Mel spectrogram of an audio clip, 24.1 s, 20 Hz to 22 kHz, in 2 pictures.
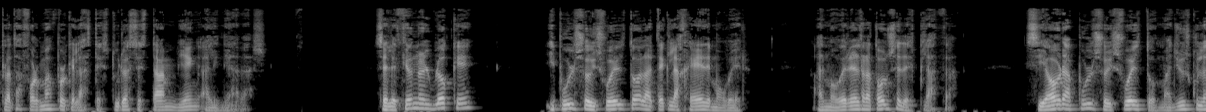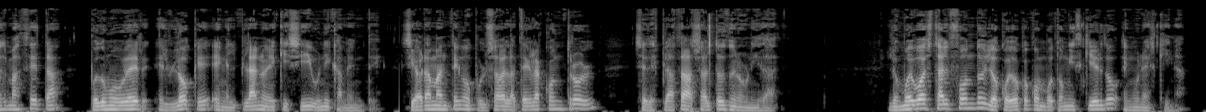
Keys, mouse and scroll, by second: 5.1-6.7 drag, 5.7 shift+g, 6.7 right click, 6.7 shift+g, 7.6 g.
